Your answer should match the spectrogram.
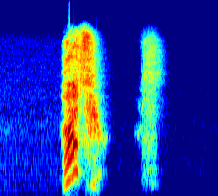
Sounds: Sneeze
